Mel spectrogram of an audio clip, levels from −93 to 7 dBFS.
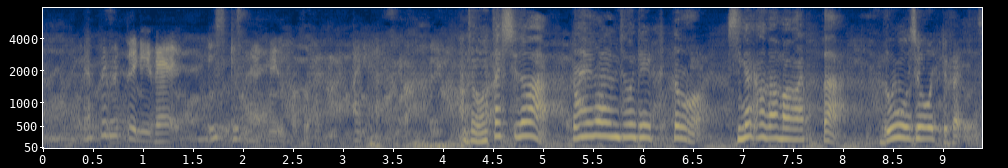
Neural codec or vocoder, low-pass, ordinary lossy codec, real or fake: codec, 16 kHz, 1 kbps, FreqCodec, larger model; none; none; fake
